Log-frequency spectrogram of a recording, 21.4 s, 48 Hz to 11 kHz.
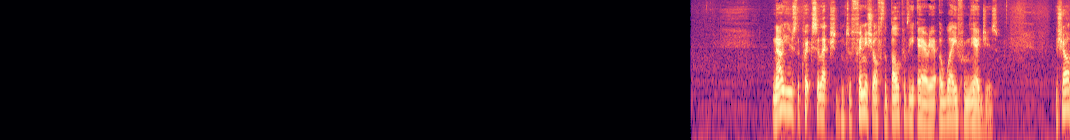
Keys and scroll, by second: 0.9 space, 4.5 space, 5.4 [, 8.1 space, 11.2 space, 13.5 space, 18.3 x.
